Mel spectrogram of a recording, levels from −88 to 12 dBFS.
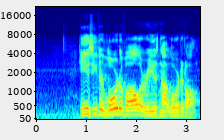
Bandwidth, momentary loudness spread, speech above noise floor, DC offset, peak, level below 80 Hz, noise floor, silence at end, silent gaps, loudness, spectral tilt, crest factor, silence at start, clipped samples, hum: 11.5 kHz; 7 LU; 31 dB; under 0.1%; -2 dBFS; -54 dBFS; -47 dBFS; 0.1 s; none; -16 LUFS; -5.5 dB/octave; 16 dB; 0.9 s; under 0.1%; 60 Hz at -40 dBFS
